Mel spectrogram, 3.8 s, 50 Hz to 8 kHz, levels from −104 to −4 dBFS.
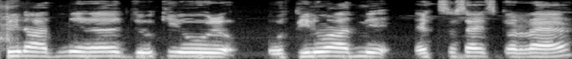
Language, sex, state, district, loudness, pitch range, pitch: Hindi, male, Bihar, Kishanganj, -13 LUFS, 190-215 Hz, 200 Hz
